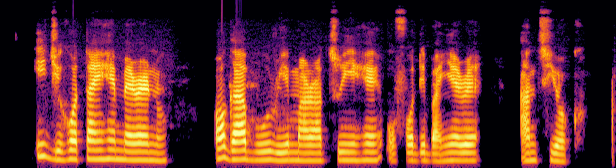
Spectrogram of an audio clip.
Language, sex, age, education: Igbo, female, 15-29, tertiary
